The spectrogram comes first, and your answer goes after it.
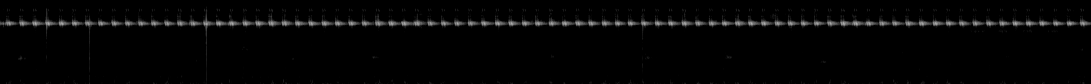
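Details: Crickets keep up a constant, high-pitched pulsing trill, each pulse crisp and evenly spaced, about eight per second. The recording is used as a rat-repelling sound, with no other noise present.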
